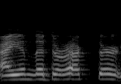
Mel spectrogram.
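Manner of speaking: slow put-on German accent, words spaced out. Showing how he does introductions, in a put-on German accent. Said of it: "in like my German voice".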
